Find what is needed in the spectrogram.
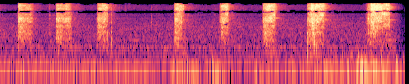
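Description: A kitchen knife with a dimpled blade slicing down through a hand-held sheet of paper. It makes a run of short, crisp rasps, about two or three a second, as the edge cuts cleanly through the paper in a sharpness test.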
